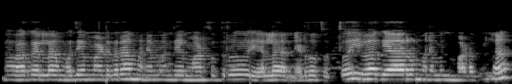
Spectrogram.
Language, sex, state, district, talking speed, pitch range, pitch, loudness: Kannada, female, Karnataka, Bellary, 165 wpm, 210-230 Hz, 220 Hz, -20 LUFS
